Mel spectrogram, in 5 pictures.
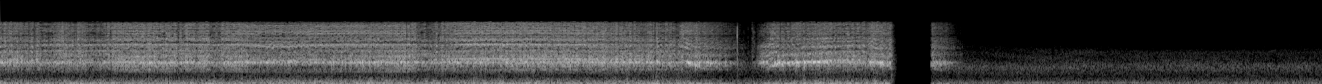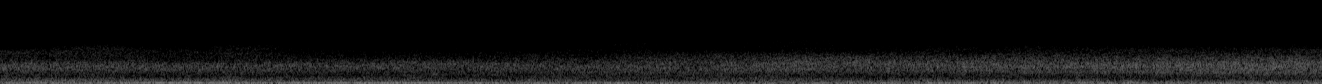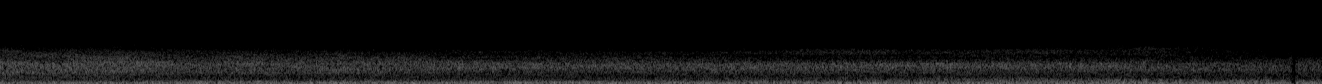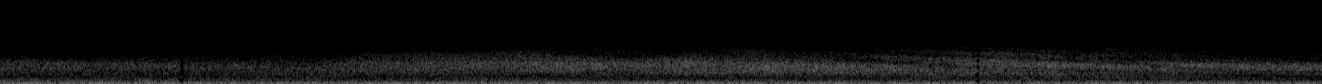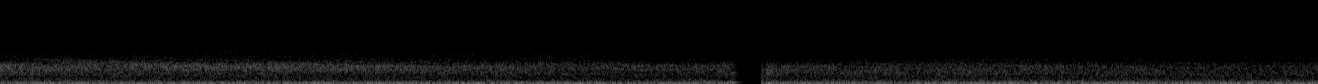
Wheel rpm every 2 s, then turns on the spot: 160, 160, 160, 120, 70, 0, 0, 0, 0, 0, 0, 0, 0, 0, 0, 0, 0, 0, 0, 0, 0, 0, 0, 0, 0, 0, 0, 0, 0, 0, 0, 0, 0.
none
